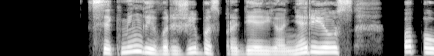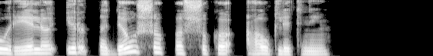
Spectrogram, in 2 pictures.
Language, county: Lithuanian, Utena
